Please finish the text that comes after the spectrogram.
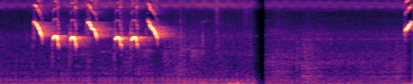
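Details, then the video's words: ['Greater green leafbird from the wild, recorded as a lure to make wild birds respond: a rapid burst of bright, high, falling whistles in quick series, then faint low rustling and a final high note.'] "Pancingan Burung Cucak Ijo Ngalas Di Jamin Langsung Nyaut"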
